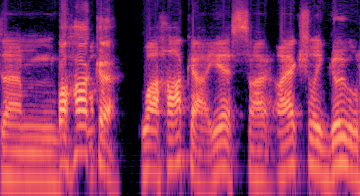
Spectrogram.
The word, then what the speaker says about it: Oaxaca: there's this place here called uh called um oaxaca oaxaca yes i actually googled how to pronounce it i've been so embarrassed but i'm right down the hall well anyway anyway wahaka and and uh and these farmers that are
